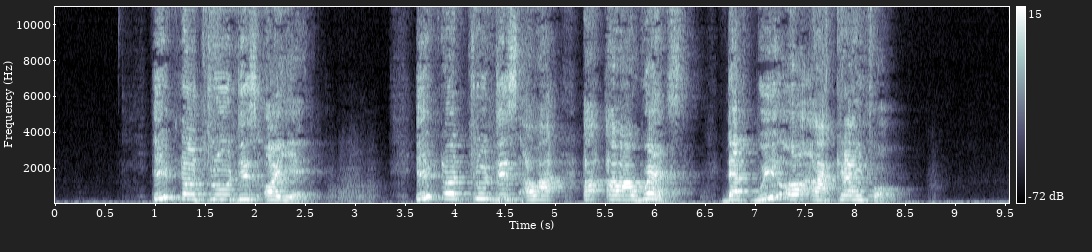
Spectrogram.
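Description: A young man sings loudly into a close microphone.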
